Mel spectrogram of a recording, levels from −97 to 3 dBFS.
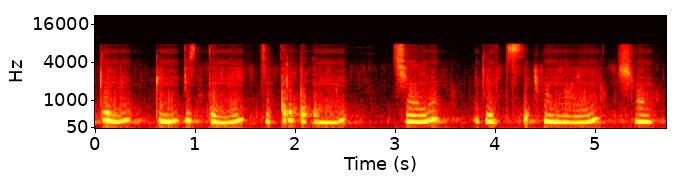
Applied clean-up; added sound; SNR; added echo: neural separator model SepFormer DNS4.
